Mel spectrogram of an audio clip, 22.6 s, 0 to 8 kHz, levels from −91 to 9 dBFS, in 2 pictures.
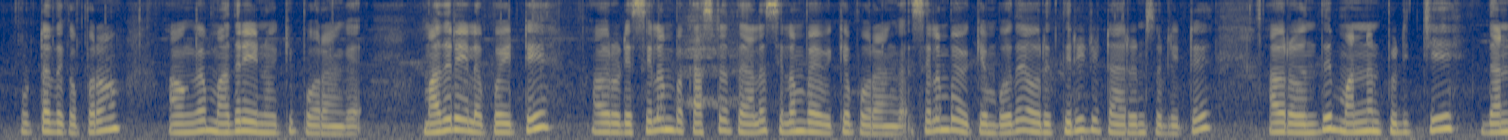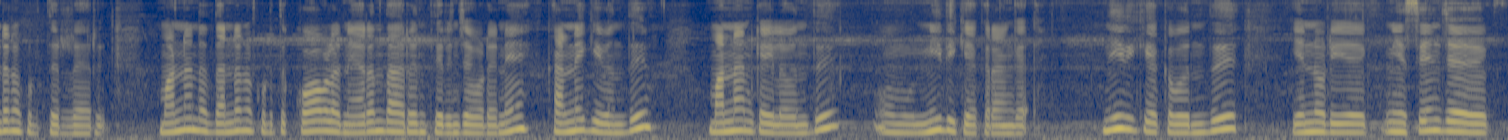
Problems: background sounds at intervals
